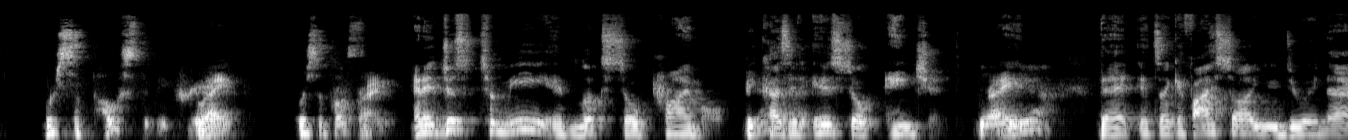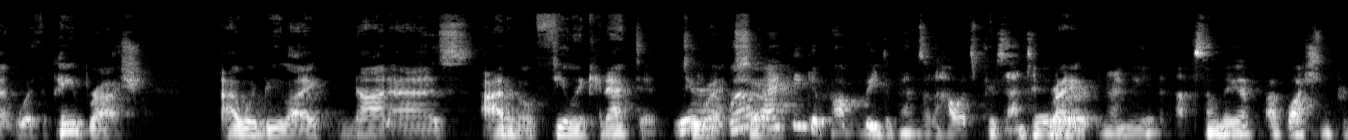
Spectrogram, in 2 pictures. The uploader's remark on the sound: In his famed gallery on the doubly famed, Duval Street. The audio is a bit dodgy on this episode.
